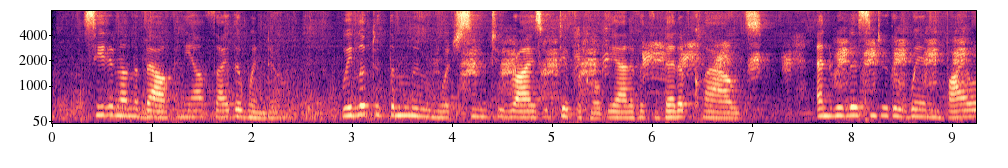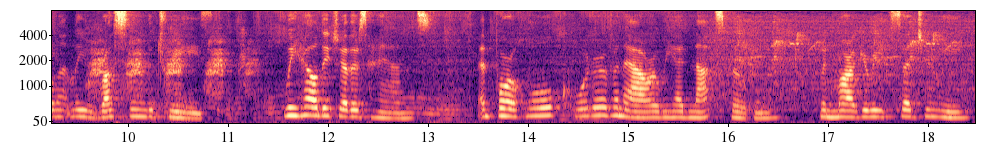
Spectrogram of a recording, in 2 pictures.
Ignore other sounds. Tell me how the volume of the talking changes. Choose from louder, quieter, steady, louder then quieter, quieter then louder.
steady.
